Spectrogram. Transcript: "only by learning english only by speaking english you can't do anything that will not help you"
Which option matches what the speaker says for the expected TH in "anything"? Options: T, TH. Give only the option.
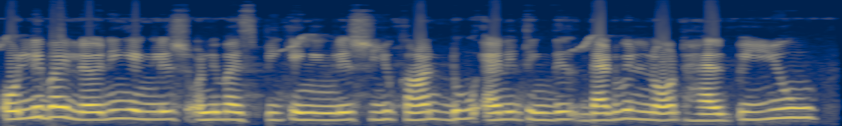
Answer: T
